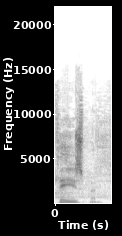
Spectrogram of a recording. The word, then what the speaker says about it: Theismann: look i'll explain later just tell me how to pronounce our last name he said thiesman hung up the phone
